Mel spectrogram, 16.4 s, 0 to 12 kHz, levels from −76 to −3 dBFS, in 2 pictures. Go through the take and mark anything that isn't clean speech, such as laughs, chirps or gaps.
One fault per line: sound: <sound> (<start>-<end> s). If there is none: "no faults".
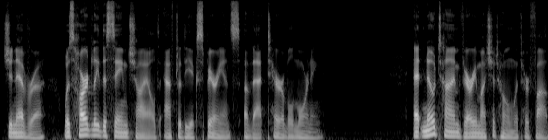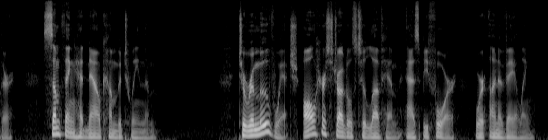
no faults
